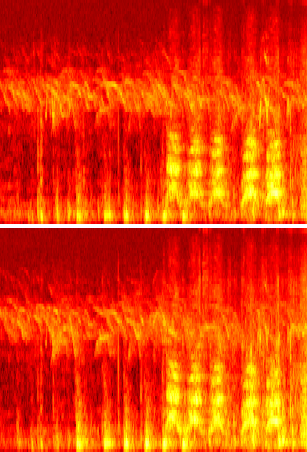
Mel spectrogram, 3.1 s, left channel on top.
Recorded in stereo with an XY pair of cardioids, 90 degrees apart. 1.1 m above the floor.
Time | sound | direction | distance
1.7 | a dog barking | 50° right | 1.7 m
